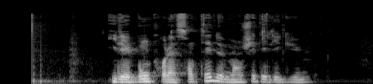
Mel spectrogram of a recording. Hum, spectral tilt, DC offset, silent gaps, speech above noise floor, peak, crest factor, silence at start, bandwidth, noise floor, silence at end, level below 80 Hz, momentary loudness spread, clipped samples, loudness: none; -6 dB/octave; under 0.1%; none; 44 dB; 0 dBFS; 20 dB; 0.3 s; 11.5 kHz; -61 dBFS; 0.65 s; -50 dBFS; 22 LU; under 0.1%; -18 LUFS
